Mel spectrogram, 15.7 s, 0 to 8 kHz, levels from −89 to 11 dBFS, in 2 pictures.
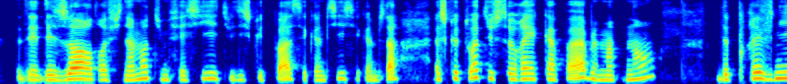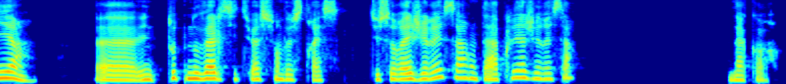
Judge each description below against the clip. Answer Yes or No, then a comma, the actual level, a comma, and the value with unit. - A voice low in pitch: No, high, 190 Hz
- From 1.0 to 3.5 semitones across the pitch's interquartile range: No, average, 4.1 semitones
